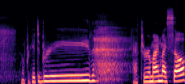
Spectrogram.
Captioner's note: inhales; exhales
